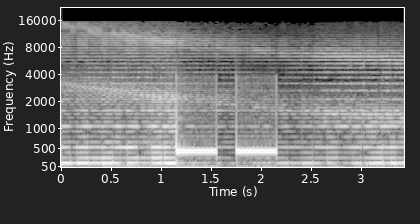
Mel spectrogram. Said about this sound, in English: If your phone rings around about now, you got to answer with Spin …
